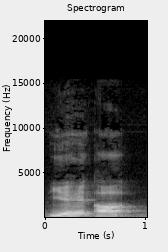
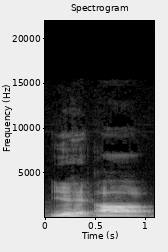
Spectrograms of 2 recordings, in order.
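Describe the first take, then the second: First: अ kept short; short vowel demo. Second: आ drawn out long; long vowel demo. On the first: Teacher contrasting short अ with long आ for students. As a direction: say अ brief and quick. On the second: Teacher contrasting long आ with short अ for students. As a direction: stretch the आ slowly. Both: Shown as a demonstration. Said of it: "इसको पढ़ेंगे थोड़ा खींचकर इसके मुकाबले".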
